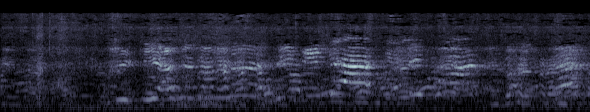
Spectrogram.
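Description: Many women's and children's voices talking and calling over one another.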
